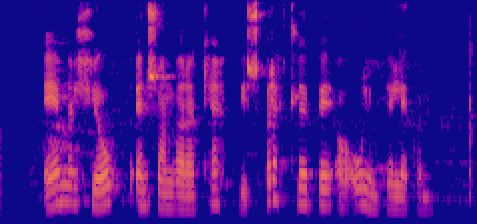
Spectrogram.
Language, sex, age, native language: Icelandic, female, 40-49, Icelandic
